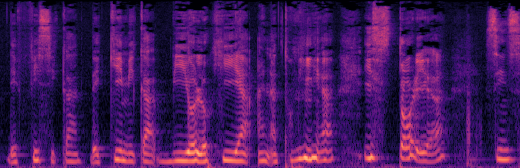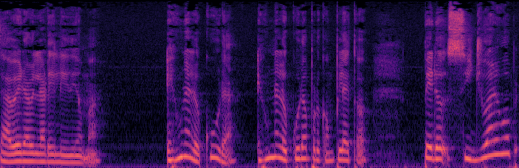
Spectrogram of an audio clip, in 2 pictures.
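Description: Dark-toned Venezuelan woman podcaster. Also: mid-range voice. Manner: chatty, direct, addresses the listener with advice; uses casual slang. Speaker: podcast host. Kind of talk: casual solo podcast monologue.

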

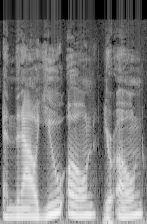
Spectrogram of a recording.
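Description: A man chats as a podcast co-host, telling stories with plenty of animation and slipping into little quoted voices. His voice sits a bit high for a man. The sound is dry and close, with no room around it. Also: takes it slowly, a little mellow, dry recording. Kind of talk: casual chat.

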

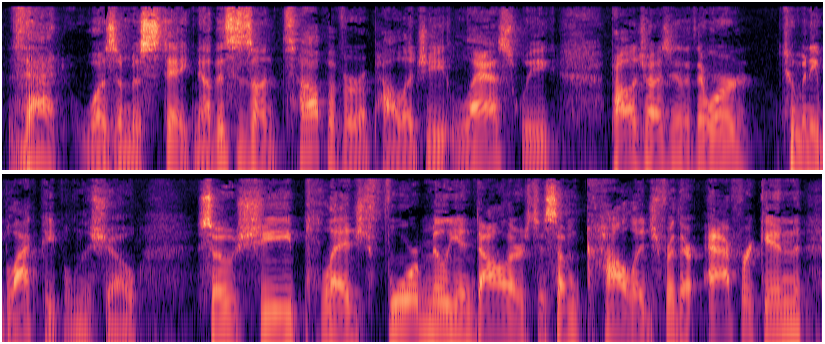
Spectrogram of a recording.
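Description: Male talk show host, medium pitch, lively swooping intonation, wry, opinionated, conversational monologue. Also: moderate pace. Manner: wry, rhetorical questions and asides.

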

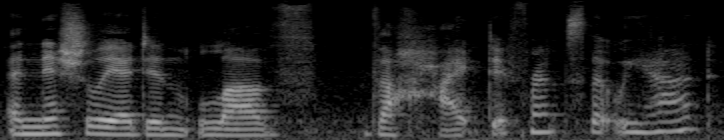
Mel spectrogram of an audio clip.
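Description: A young woman tells her story in casual conversation, slipping into each person's voice as she goes. Her tone is bright and forceful. Her voice sits slightly low. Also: normal speed, a little hiss or hum. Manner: lively storyteller who acts out dialogue, laughs often. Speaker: guest. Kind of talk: casual interview chat.

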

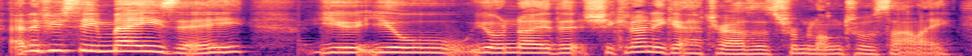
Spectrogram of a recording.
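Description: A woman's voice: medium pitch, brisk. A woman co-hosting a podcast in casual chat, playful and teasing. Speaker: podcast co-host.

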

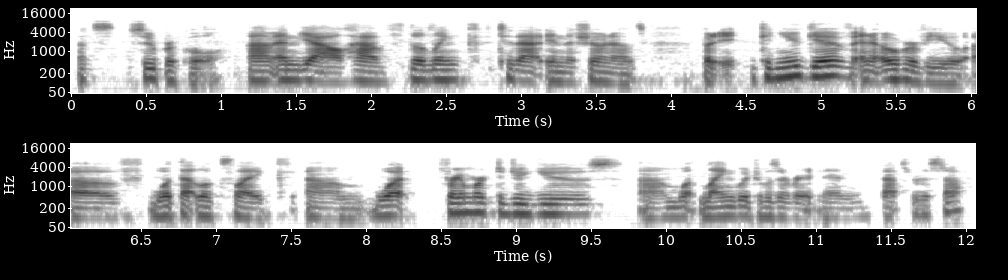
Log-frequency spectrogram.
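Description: A man's voice: mid-range voice, normal speed, fairly bright tone, dry recording, rough recording. A man hosting a podcast interview, asking curious, upbeat questions with frequent hesitations. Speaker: podcast host. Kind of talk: casual interview chat.

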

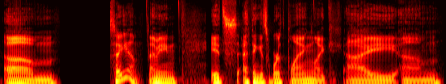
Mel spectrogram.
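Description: A man's voice: on the low side, takes it slowly, smooth, no echo, studio quality. A young man co-hosting a casual podcast chat, rambling with lots of fillers and restarts. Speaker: podcast co-host.

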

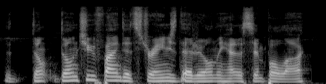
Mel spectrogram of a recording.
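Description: A woman's voice: low-pitched, a little fast, dry recording, lightly acted. A woman voicing a nervous young male soldier who stammers and repeats his words. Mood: uneasy. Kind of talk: storybook character voice.

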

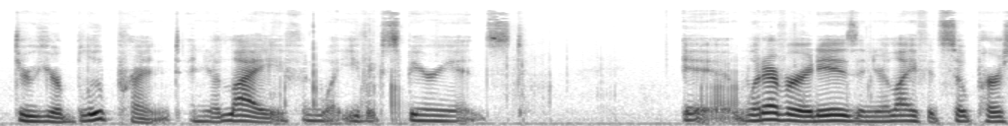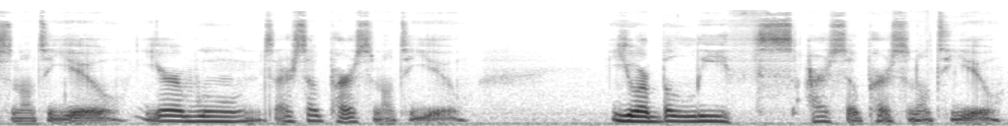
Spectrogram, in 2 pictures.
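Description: A woman's voice: on the low side, vocal fry, slightly rough. A woman hosting a podcast from home, speaking in an earnest, reflective way and often addressing listeners directly as "you guys.". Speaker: podcast host. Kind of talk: casual self-help talk.

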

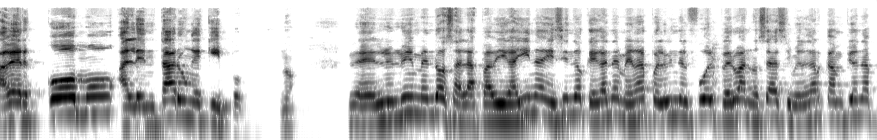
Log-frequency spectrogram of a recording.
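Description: A man hosting a football podcast in casual chat, teasing rival fans as he reads viewer comments. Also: on the high side. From Peru. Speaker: podcast host.

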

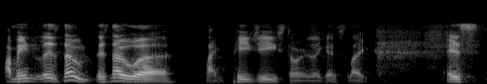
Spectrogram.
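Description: Bright-voiced man telling stories. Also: medium pitch, measured pace, highs cut off. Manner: animated storyteller, quotes friends in their voices, laughs often. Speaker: former basketball player, guest. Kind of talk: casual podcast chat, storytelling.

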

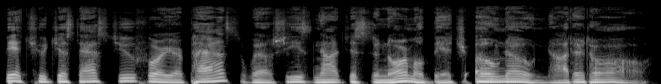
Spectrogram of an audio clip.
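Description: Speaking slowly in a lowish, mellow voice, a podcast host who's getting a cold talks horror films alone on his casual show. He tells the stories with drama, chatty digressions, and a bit of profanity.

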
